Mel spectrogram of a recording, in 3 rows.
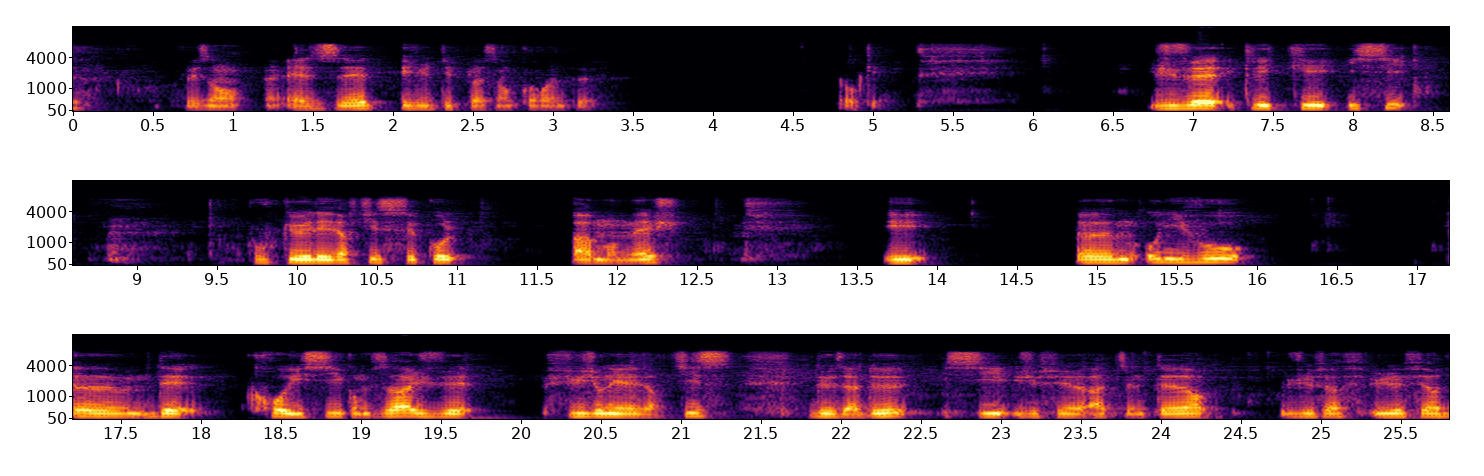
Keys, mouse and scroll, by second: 2.1-4.8 drag, 4.8-8.1 middle drag, 8.1 click, 8.9-9.7 scroll down 1, 10.4 middle click, 10.7-11.2 scroll up 1, 11.2-12.2 middle drag, 12.2-12.6 scroll up 4, 12.6 middle click, 13.2-13.7 scroll down 4, 13.7 middle click, 14.6 scroll down 2, 14.9-15.2 scroll up 1, 15.2-16.4 middle drag, 16.4 right click, 17.1 shift+right click, 17.7-20.8 middle drag, 22.9 scroll up 5, 23.9 right click, 24.6 shift+right click, 25.0-25.8 scroll up 3.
